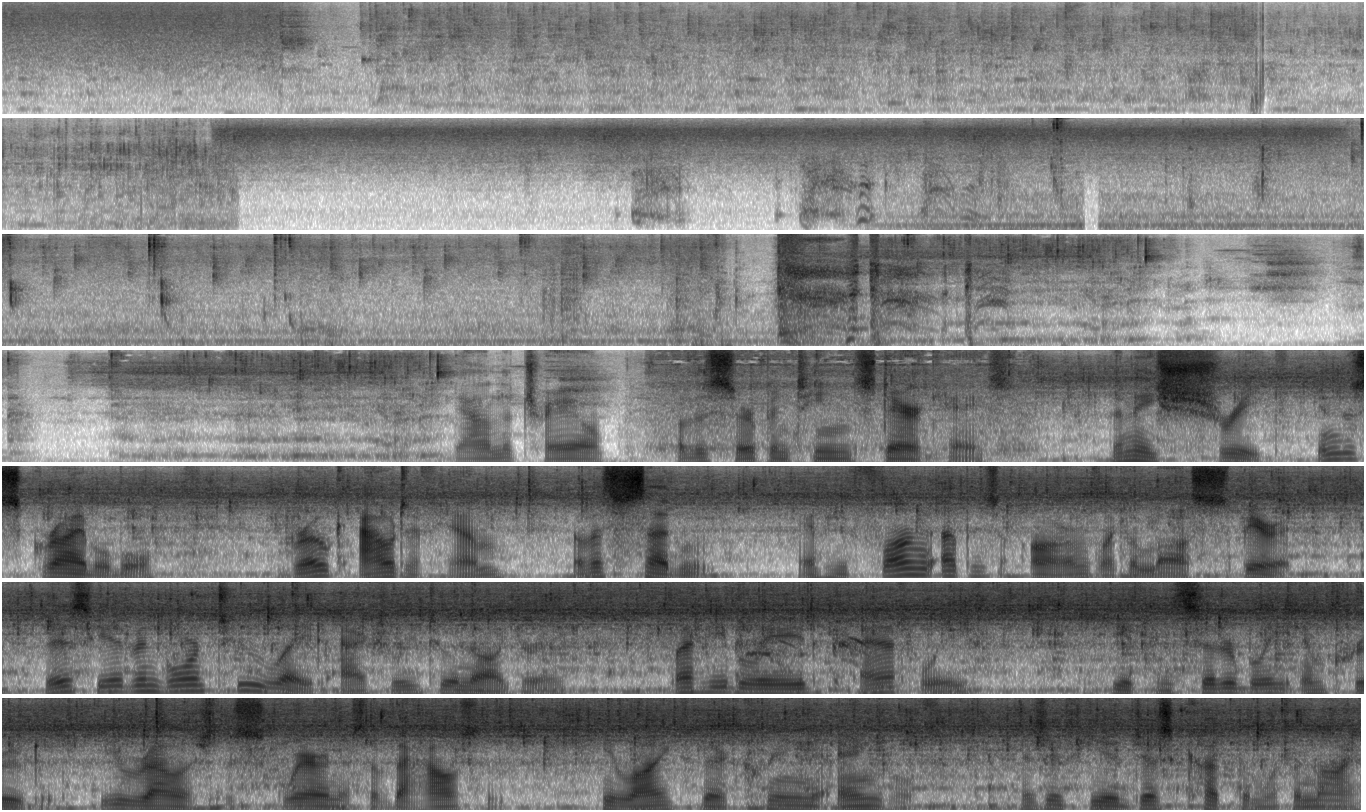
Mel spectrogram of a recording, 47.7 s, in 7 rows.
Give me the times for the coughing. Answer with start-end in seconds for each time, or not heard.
9.9-11.8, 17.1-18.9, 37.7-38.6.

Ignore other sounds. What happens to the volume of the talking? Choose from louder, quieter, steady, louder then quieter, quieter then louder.
steady.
